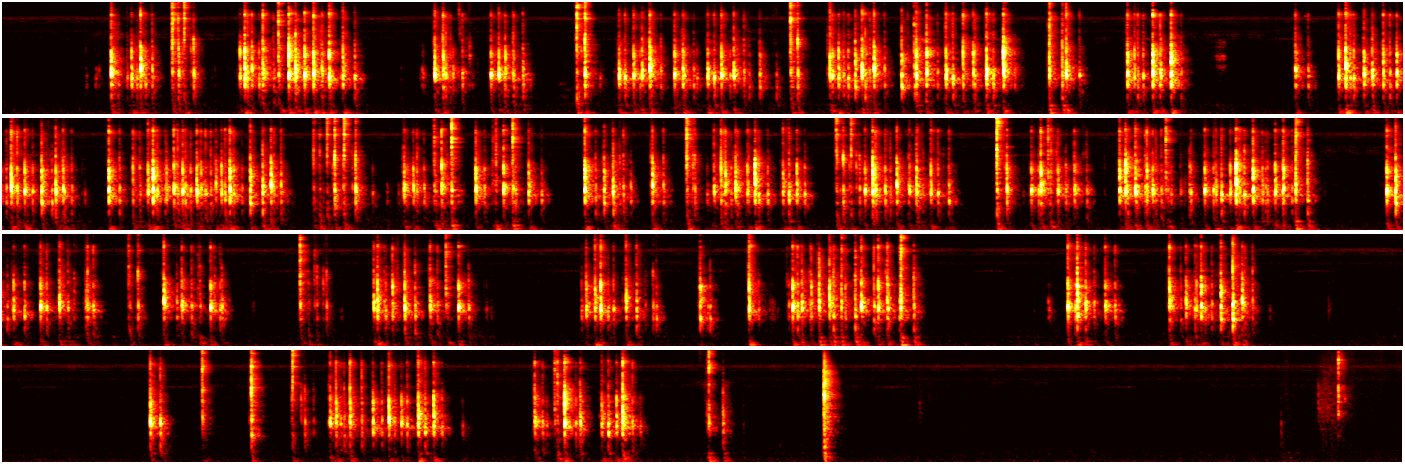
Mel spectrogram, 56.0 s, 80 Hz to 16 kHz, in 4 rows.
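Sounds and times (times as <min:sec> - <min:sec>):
mechanical keyboard typing: 0:00.8 - 0:11.9, 0:12.9 - 0:27.2, 0:27.8 - 0:30.4, 0:31.0 - 0:32.9, 0:33.8 - 0:37.3, 0:38.5 - 0:40.7, 0:43.5 - 0:46.7, 0:47.3 - 0:49.4.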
